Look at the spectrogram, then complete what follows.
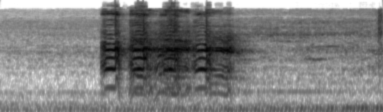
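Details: Parrot's gravelly, speech-like utterance of several pulsed syllables lasting about three-quarters of a second, set against a steady low engine-like hum.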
